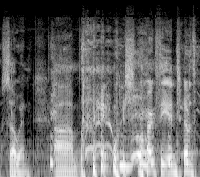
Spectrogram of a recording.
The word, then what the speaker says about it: Samhain: Halloween originated from the ancient Celtic festival of Samhain, pronounced way off how I said it. So Samhain, which marked the end of the harvest season and the beginning of the winter.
